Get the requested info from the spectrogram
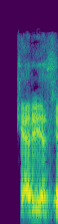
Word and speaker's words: Karius: If we're really looking for an alternate option, I guess we could put up I'm not sure how this is pronounced, Karius. – Karius. – Oh, Karius, yeah.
